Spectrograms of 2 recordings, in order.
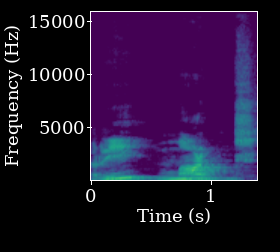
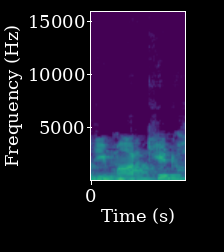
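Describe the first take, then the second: First: The ending is joined without an extra syllable. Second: The ending is said as an extra syllable. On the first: The speaker calls it right. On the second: The speaker calls it wrong. "এটা কিন্তু রিমার্কেড হবে না"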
